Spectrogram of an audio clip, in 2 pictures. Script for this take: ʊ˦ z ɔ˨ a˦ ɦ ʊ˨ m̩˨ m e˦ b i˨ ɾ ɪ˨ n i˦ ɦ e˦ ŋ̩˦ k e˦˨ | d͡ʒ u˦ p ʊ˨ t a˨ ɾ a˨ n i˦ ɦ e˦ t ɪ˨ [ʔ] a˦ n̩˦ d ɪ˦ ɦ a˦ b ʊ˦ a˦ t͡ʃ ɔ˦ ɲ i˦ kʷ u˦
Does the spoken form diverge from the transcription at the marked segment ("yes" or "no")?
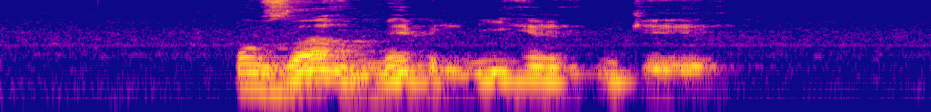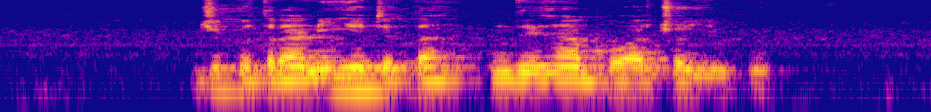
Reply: yes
